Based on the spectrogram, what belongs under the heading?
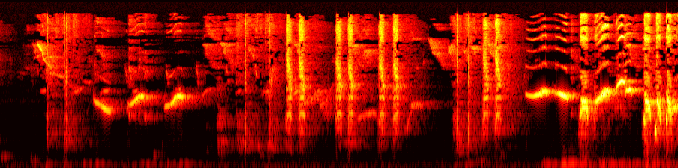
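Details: White-rumped shama song with chirping: short slurred whistles repeated every half second, followed by rapid trains of sharp ticking clicks and a closing burst of fast, rising, rich warbled phrases.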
